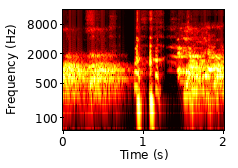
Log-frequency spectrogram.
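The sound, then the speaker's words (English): Two sharp dog barks in quick succession at someone at the door stand out midway, loud, set against a continuous background of muffled noise before and after. “Dogs are so inconsiderate when it comes to podcasting.”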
